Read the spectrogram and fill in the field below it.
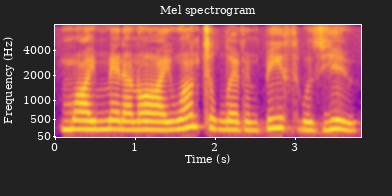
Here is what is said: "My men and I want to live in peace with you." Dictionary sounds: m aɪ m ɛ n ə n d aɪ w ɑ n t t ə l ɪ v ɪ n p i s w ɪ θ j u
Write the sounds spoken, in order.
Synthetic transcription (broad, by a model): m aɪ m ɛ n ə n aɪ w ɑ n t t ə l ɪ v ɪ n b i θ w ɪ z j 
